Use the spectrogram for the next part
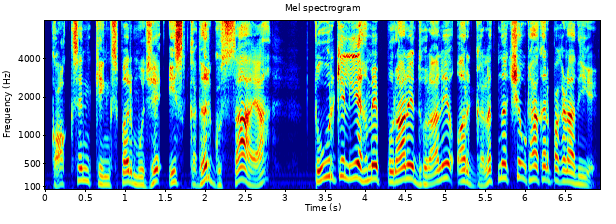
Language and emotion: Hindi, angry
